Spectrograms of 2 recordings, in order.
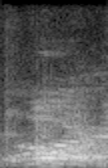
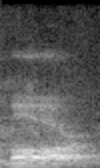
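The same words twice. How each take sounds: First: "more" breathed out in a whisper. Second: A loud falling "more"; loud craving. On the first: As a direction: let "more" fade to a whisper. Chant dies to breath. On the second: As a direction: push "more" out hard. Craving chant peaks. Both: Acted.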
